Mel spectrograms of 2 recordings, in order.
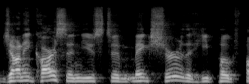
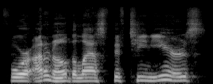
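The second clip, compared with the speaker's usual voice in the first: ordinary delivery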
